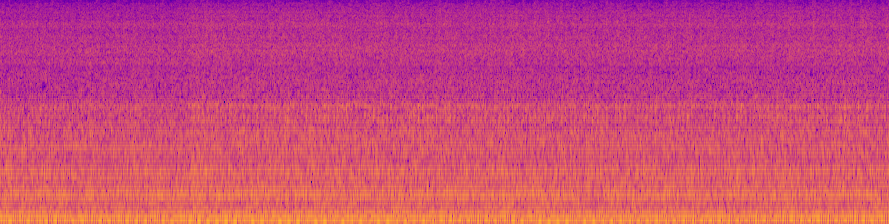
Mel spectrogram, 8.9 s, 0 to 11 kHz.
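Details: 1946 International Harvester Farmall H four-cylinder, in neutral after a pushrod replacement and deep cleaning, with a low battery: smooth, evenly paced low-pitched idle with no skips, taps or rattles; normal, healthy idle.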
